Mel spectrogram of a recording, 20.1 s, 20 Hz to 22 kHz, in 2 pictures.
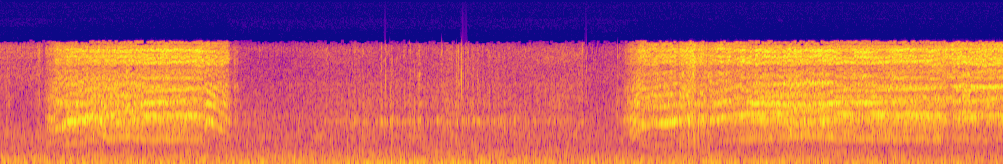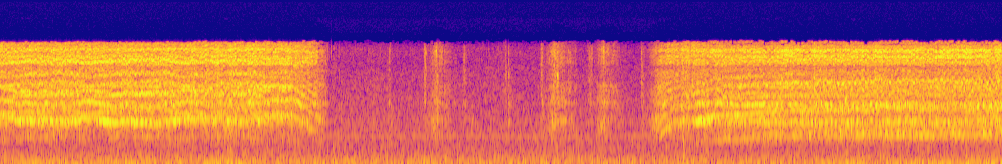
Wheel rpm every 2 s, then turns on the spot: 100, 20, 20, 120, 160, 160, 80, 10, 110, 150.
2-6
